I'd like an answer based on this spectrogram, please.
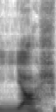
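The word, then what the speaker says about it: Yache Berry: So we have the Yachi Berry on there, or the Yash Berry, as it's now being called a lot. Apparently that's correct pronunciation. I'm going to stick with Yachi, because that's what I'm used to.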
